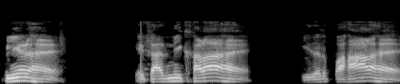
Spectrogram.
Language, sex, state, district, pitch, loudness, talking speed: Hindi, male, Bihar, East Champaran, 120 Hz, -14 LUFS, 135 wpm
